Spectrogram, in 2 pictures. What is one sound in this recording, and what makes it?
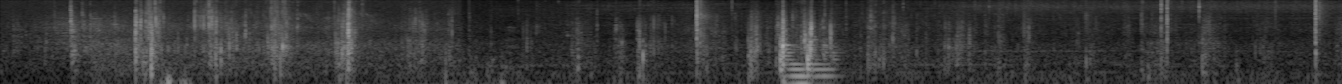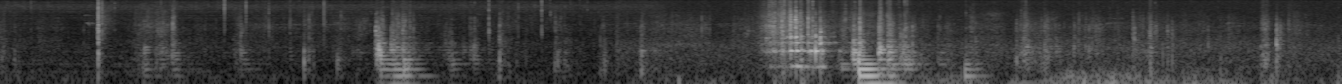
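Footsteps crunch on dry dirt and twigs.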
